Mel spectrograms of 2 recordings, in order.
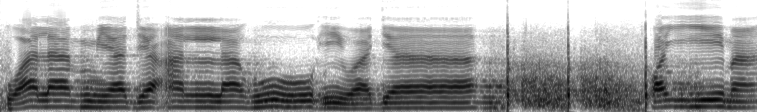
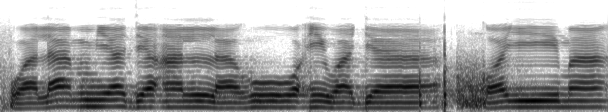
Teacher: Berhenti wakaf ini aslinya kan iwajan. Ketika berhenti jadi iwaja, dibaca panjang 2 harokat, tanwinnya hilang tapi tidak bernafas. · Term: saktah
